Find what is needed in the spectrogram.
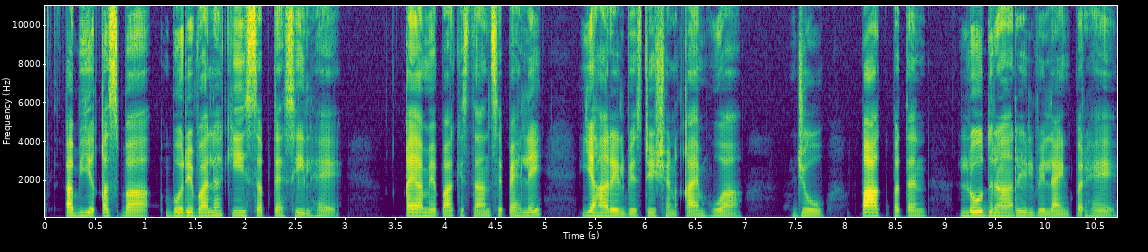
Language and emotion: Urdu, neutral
